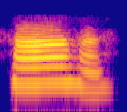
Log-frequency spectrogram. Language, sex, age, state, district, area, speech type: Odia, female, 18-30, Odisha, Nabarangpur, urban, conversation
